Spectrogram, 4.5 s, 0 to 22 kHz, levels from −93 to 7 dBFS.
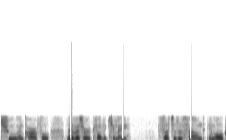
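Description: At 1.40 s the speech just stops dead for 40 ms, then comes back at 1.44 s. That's an underrun with a held sample: the output buffer ran dry and the converter sat on its last value, so the waveform goes flat, usually at a level other than zero. The same 40 ms dropout recurs at 2.44 s and again at 3.80 s. Each time the missing audio is gone for good, so the sound jumps ahead when it resumes.

Between 1.78 s and 2.32 s there's a stretch of AMR bit errors. The speech keeps roughly its pitch and loudness but turns hoarse, scratchy and a bit gargly. That's what you get when the less protected bits in the AMR frames arrive flipped on a poor link, here at something like a few percent. The frames still pass the check on the important bits, so the decoder trusts them and drives the voice model with misplaced pulses and wrong pitch, gain and spectral values. All of this rides on a narrowband mobile sound limited to about 250 Hz to 3.6 kHz, which fits AMR-NB at its 12.2 kbps mode.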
